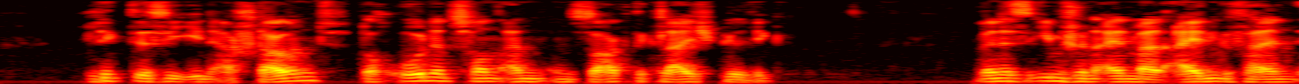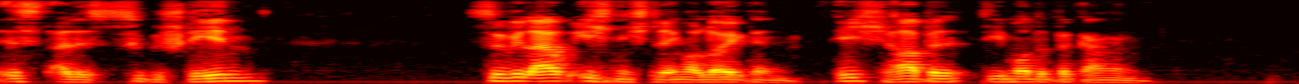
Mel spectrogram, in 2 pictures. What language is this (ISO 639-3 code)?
deu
